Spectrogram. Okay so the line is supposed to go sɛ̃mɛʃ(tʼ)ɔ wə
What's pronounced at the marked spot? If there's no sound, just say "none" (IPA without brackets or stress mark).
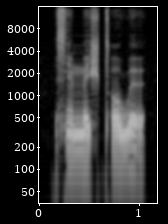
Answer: tʼ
